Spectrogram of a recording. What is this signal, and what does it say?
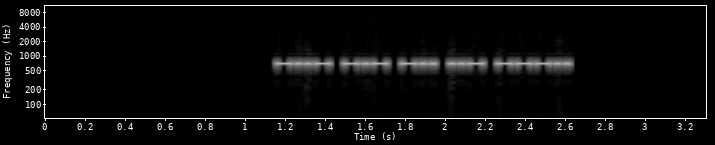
Morse code, heard as a keyed tone, about 49 wpm, 700 Hz. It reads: XKDU8
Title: Code Groups - 5 Letter:Numbers - 50wpm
